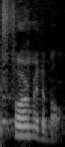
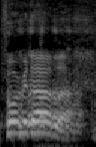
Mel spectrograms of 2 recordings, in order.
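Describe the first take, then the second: First: It is pronounced the English way. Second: It is pronounced the French way.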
